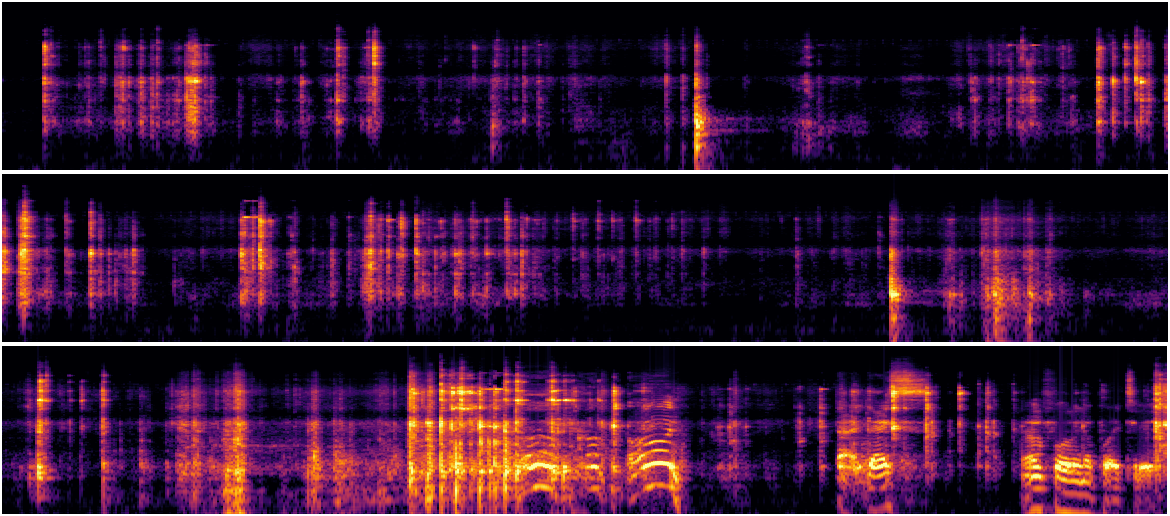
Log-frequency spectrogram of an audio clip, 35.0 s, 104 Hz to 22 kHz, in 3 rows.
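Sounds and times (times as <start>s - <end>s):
metal tools clinking and scraping: 9.6s - 18.5s, 23.5s - 33.5s.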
